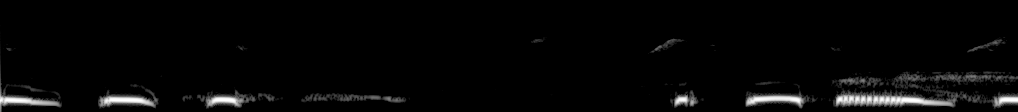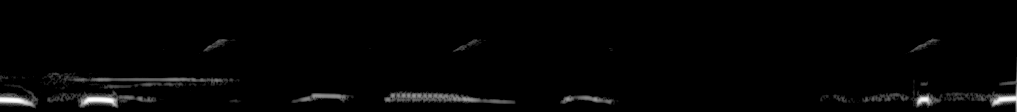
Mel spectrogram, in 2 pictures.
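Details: Spotted dove in Thổ Sấm voice, a contest coo meant to prompt a newly caught bird to coo: clusters of three short, deep, arched hoots separated by quiet pauses, with a longer throaty note and soft trailing murmurs between.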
